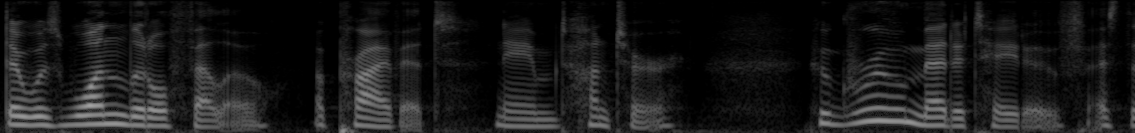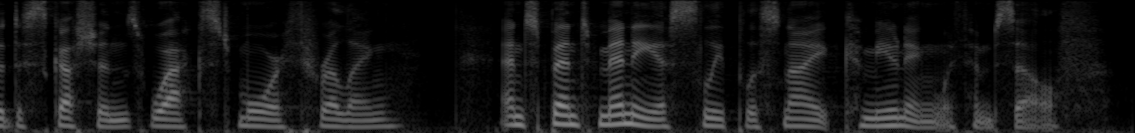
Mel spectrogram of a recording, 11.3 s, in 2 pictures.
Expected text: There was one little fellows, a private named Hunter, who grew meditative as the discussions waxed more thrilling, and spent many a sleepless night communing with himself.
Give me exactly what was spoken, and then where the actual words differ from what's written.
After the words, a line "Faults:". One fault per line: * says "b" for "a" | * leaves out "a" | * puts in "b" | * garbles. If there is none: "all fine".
There was one little fellow, a private named Hunter, who grew meditative as the discussions waxed more thrilling, and spent many a sleepless night communing with himself.
Faults:
* says "fellow" for "fellows"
